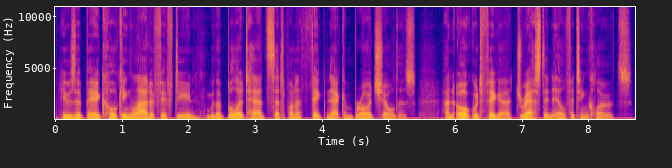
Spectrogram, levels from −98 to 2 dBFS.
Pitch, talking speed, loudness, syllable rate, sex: 100 Hz, 185 wpm, -18 LUFS, 4.9 syllables/s, male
